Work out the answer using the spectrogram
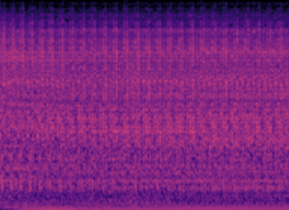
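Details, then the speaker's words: Mini Cooper D diesel that drank its own oil through the intake: rough, loud idle clatter with hard, rapid deep knocking. Owner suspects hydraulic lock and a bent con rod with low compression in one cylinder; injector also possible. "I think listening to it probably it's probably hydraulic itself um got a bent com Rod or something so I'm expecting the compression to be down in one of the cylinders"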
